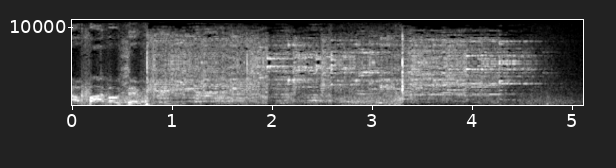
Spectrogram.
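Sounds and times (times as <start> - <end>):
speech: 0.2 - 1.1
large glass window shattering as a head is slammed into it: 0.8 - 4.8.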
